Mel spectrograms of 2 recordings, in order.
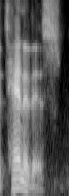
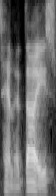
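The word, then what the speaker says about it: Tannadice: and I said Tanis I was worried that I was mispronouncing it uh as it turns out I was because it's t of dice but that's neither here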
